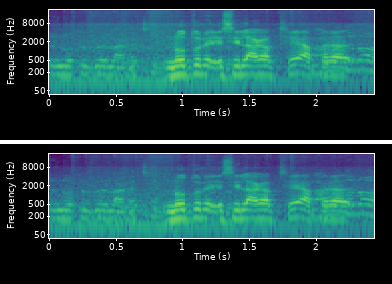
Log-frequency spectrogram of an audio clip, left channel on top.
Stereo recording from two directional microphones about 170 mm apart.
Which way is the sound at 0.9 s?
10° right (ahead or behind).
